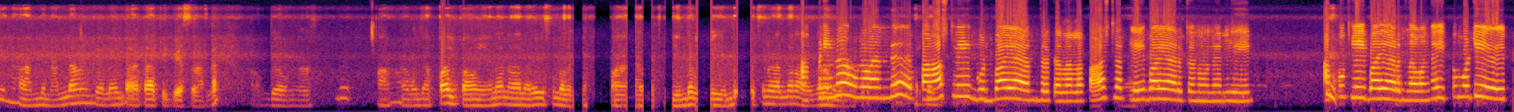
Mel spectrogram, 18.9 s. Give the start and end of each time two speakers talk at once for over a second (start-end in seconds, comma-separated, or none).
10.1-11.8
